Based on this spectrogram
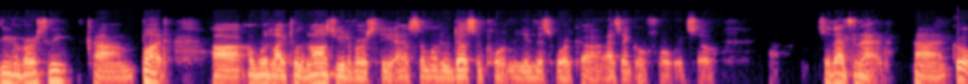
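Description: Against a quiet background, a man talks at a fairly quick pace. His voice is somewhat breathy. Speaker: professor of social work. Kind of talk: interview conversation. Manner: animated.

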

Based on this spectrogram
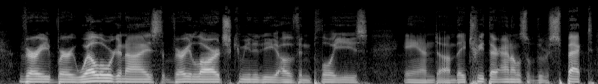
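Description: With an American accent, a man speaks at a fairly low pitch and fairly even intonation on a very clean recording with a silent background. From Massachusetts, near Boston. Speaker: country singer-songwriter. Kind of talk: casual interview. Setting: on location at a trade show. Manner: halting, many fillers.

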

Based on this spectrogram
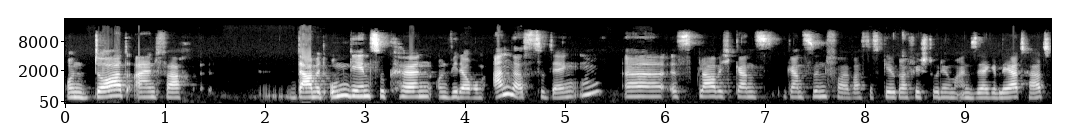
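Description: At a moderate pace, a woman with a normal speaking voice talks at a fairly high pitch with fairly even intonation. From northern Germany, Sylt. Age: 20s. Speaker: social work coordinator. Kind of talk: interview.

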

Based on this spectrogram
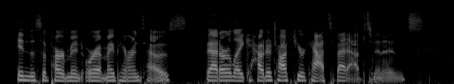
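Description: Her voice is bright and sharp, with an animated tone and a very fast pace. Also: dry, close sound with no echo. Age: 20s. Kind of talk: casual chat.

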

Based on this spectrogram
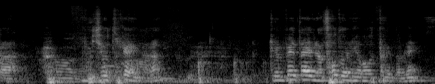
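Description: A man talks at a moderate pace, with noticeable background noise and audible room echo in the recording. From Gifu, Ena. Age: 90s. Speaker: war veteran. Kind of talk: testimony. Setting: public event with audience.

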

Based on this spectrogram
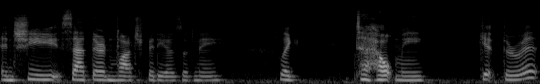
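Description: A woman with an American accent speaks in an unremarkable speaking voice at a moderate pace with fairly even intonation. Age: young. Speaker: recent high school graduate. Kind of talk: casual chat.

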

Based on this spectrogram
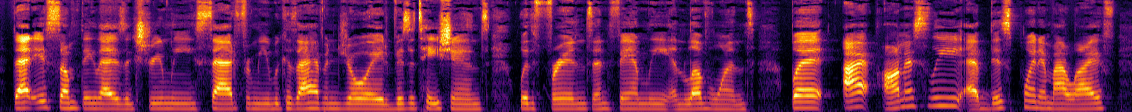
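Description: A woman with an American accent speaks at a fairly slow pace and fairly low pitch, in a very clean recording with a silent background. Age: 20s. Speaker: podcaster and small business owner. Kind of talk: personal monologue. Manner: rambling.

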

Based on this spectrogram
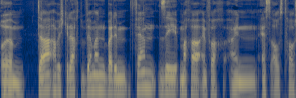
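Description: A man speaks in a dark, mellow tone. The pitch shifts in an ordinary way. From northern Germany, Otterndorf near Cuxhaven. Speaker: travel filmmaker. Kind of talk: casual interview.

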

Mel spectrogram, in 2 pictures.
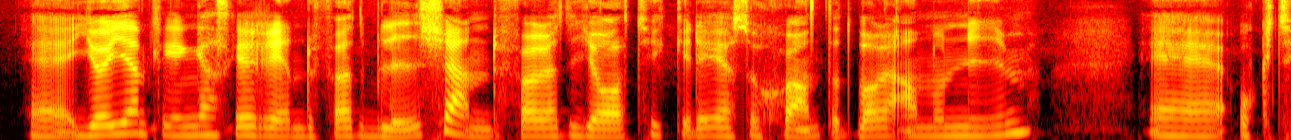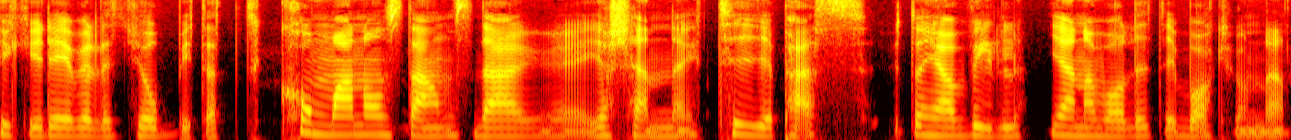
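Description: In a dry, close recording with no echo, a woman talks at a fairly low pitch with fairly even intonation. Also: moderate pace. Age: 20s. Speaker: podcast co-host and musician. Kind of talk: casual chat.

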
